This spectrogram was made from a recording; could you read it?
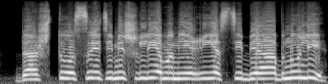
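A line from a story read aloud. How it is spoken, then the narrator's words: Yelling. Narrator (Russian): заорал Курт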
